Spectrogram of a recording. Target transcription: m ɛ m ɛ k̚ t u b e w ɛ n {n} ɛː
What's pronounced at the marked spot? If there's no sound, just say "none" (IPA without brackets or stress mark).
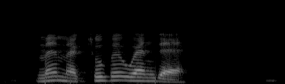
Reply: d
